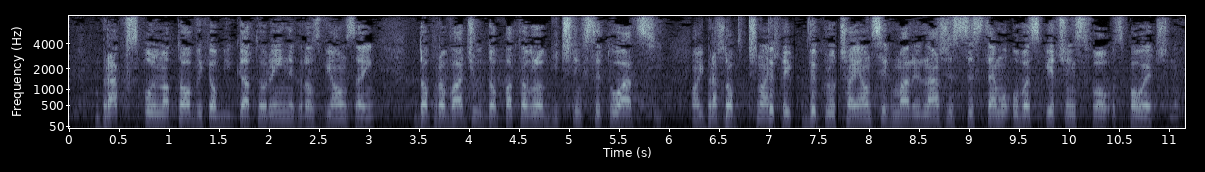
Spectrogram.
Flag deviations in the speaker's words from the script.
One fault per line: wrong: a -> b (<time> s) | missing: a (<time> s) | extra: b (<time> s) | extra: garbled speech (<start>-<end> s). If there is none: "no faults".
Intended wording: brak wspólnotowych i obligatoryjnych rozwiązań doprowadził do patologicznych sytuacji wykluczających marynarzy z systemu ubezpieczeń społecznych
missing: i (1.4 s)
extra: garbled speech (6.2-7.3 s)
